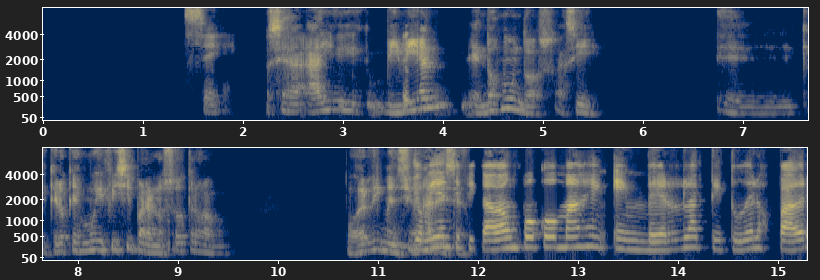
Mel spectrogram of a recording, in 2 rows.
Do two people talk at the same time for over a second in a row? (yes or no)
no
